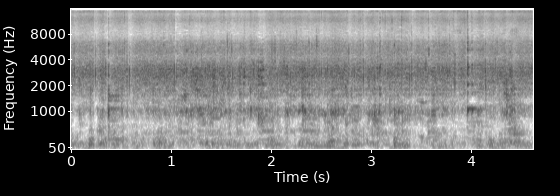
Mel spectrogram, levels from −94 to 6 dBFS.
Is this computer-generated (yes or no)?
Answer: no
